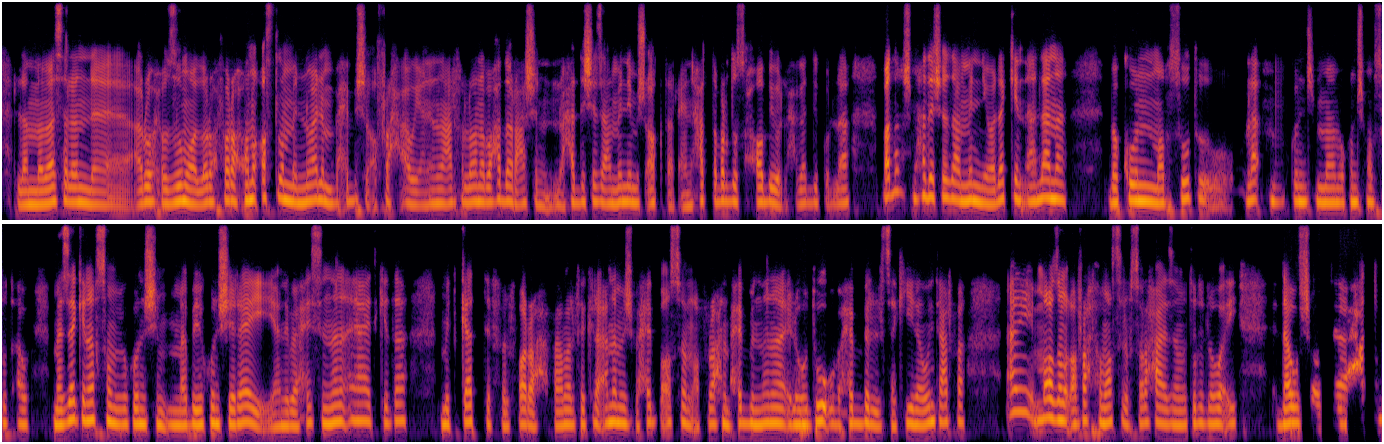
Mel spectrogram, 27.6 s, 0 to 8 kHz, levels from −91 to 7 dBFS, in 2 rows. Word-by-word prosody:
لمّا 140 0 +2
مثلًا 155 -4 0
أروح 165 +1 0
عزومة 160 +2 +4
والّا 145 +1 0
اروح 165 +1 -1
فرح 180 -1 0
وأنا 190 +2 +5
أصلًا 205 -1 0
من 175 -3 +5
النوع 160 +3 +2
اللي 185 -1 +2
ما 150 - -1
باحبش 170 +4 -4
الأفراح 160 -3 -8
أوي، 140 -2 -4
يعني 135 +2 -6
أنا 150 -1 -1
عارفة 155 +3 -5
اللي 160 0 -1
هو - - +1
أنا 165 - +1
باحضر 165 -1 -1
عشان 140 -7 -3
ما 130 - -8
حدّش 160 +4 +1
يزعل 155 -3 -2
منّي 165 +2 +1
مش 155 - -1
أكتر، 155 - -6
يعني 125 +1 -7
حتّى 170 +3 -6
برضه 170 -1 -1
صحابي 165 0 -2
والحاجات 145 +2 -6
دي 155 0 -8
كلّها 155 0 -7 0.3
ما 220 - +8
اقدرش، 260 -2 -3
ما 195 - -4
حدّش 220 -1 +2
هيزعل 195 -3 +2
منّي 170 -3 +4
ولكن 185 +3 0
إن 170 +4 +2
أنا 195 -3 +4 0.4
باكون 175 +2 +4
مبسوط 190 +6 -1
و 190 - -8
لأ 195 +2 -1
ما 170 - -1
باكونش 170 0 -2
ما 155 -1 +2
باكونش 160 +1 -1
مبسوط 165 +1 -4
أوي، 160 -1 -2 0.2
مزاجي 195 +7 +4
نفْسه 200 -1 +4
ما 170 -3 +3
بيكونش 160 0 +3
ما 155 0 0
بيكونش 165 +1 +3
رايق، 170 -2 +2
يعني 145 +2 -1
باحس 165 +5 -3
إن 170 - +4
أنا 185 0 +3
قاعد 195 -1 0
كده 195 +3 -3 0.3
متكتف 160 0 -1
في - - -18
الفرح، 150 0 -2
فاهمة 150 +2 +1
الفكرة؟ 160 +1 -3
أنا 180 +1 +4
مش 170 -2 +2
باحب 180 -1 -4
أصلًا 180 -2 -2
الأفراح، 155 +2 -4
أنا 160 - +2
باحب 170 +2 -2
إن 160 0 +3
أنا 175 0 +4
الهدوء 160 +3 +3
وباحب 165 +2 -2
السكينة، 155 +1 -1
وأنتِ 180 +4 +1
عارفة 185 0 -2 0.4
يعني 290 -2 0
معظم 210 0 +5
الأفراح 175 +3 -1
في 175 - 0
مصر 175 -1 0
بصراحة 175 +4 -2
يعني 165 - 0
زي 155 -1 -1
ما 155 - -1
تقولي 170 +1 -3
اللي 170 0 -2
هو 170 - +2
إيه، 170 0 -4 0.4
دوشة 165 +2 +3
وبتاع 165 +5 -5 0.2
حتّى 220 -1 -8
165 Hz, 225 wpm, -23 LUFS, 155-180 Hz, 0.4 s, ما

